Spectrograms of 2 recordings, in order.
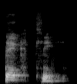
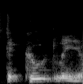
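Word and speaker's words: tecuhtli: But really, since there's no U vowel in colonial Nawatl, that U represents just lip rounding on the K. So it would be pronounced as something like Tecutli, but probably more likely as Tectli. That's how I've heard that word pronounced by native speakers, for example.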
